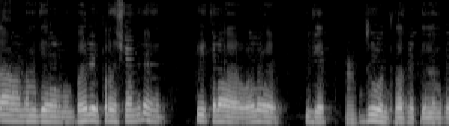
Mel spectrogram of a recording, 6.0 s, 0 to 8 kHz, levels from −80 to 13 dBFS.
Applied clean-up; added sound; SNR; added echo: neural mask model DeepFilterNet 3.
